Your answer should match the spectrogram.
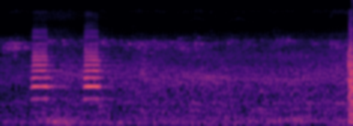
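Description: A vehicle horn gives two short toots in quick succession in the first second, over a steady low rumble of road traffic.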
